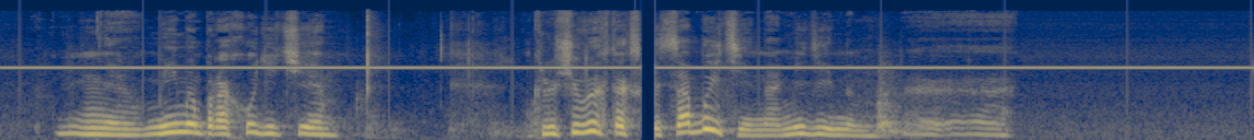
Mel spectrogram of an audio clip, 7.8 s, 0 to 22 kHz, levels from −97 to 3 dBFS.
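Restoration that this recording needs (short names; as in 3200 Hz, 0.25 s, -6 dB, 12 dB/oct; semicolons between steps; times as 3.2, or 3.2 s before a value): de-click; notch 3000 Hz, Q 30; room tone fill 4.01–4.1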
